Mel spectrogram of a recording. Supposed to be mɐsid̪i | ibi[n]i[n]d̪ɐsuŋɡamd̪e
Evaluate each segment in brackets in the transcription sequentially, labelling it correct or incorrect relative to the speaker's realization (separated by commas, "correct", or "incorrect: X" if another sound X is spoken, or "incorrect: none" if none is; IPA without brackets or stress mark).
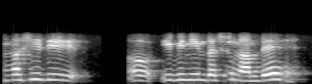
correct, correct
